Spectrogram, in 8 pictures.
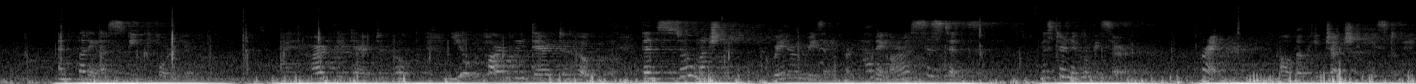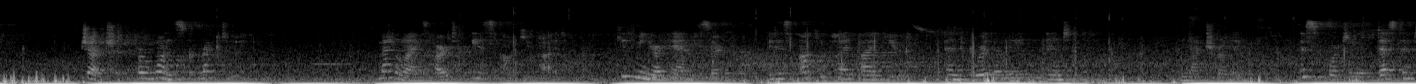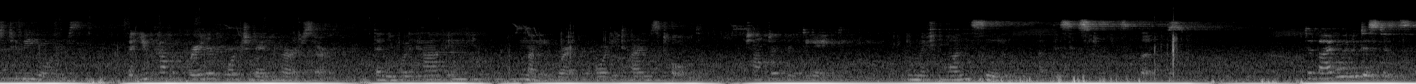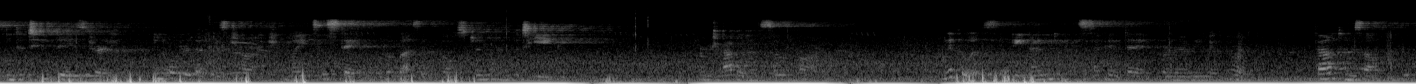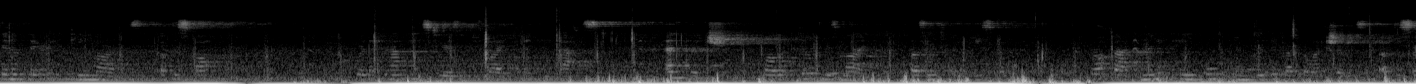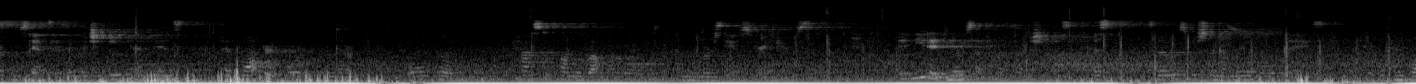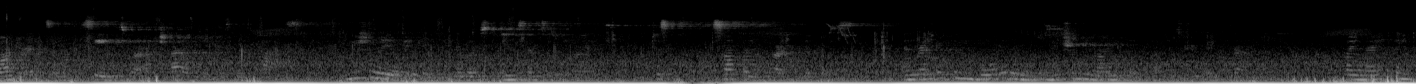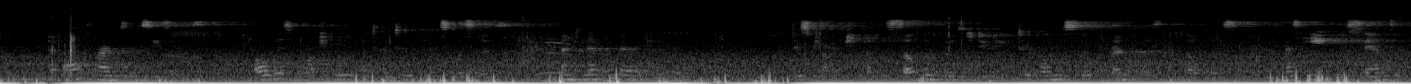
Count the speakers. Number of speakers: one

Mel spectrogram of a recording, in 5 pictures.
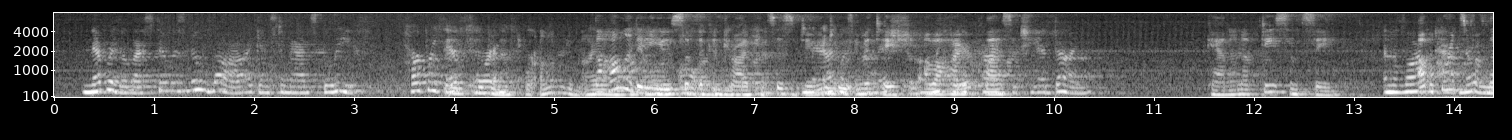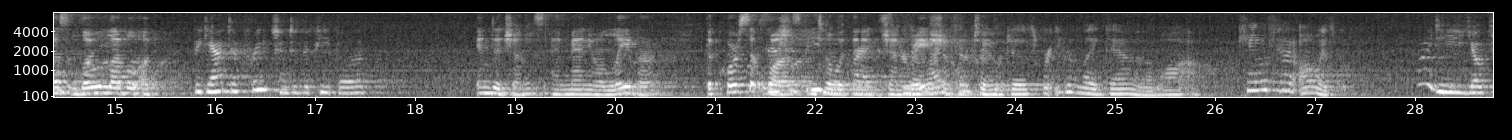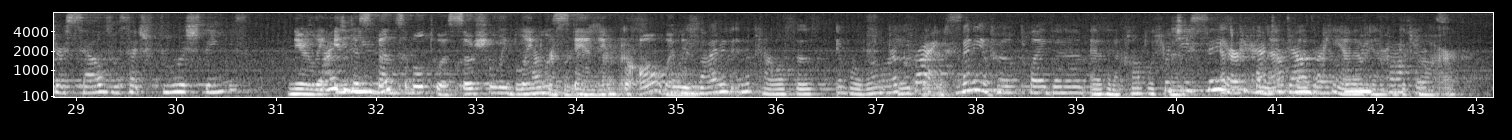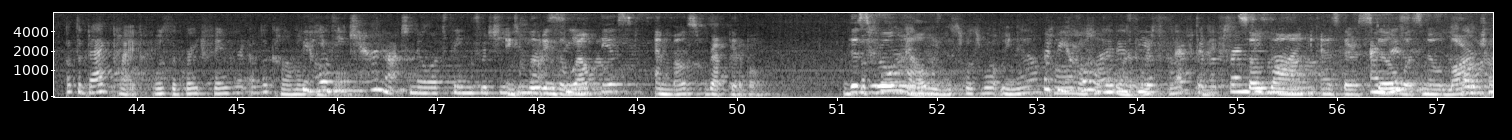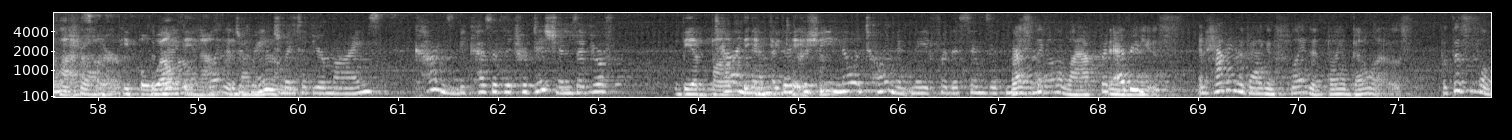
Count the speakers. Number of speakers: three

